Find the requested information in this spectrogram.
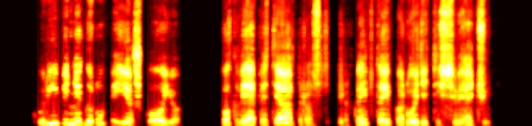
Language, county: Lithuanian, Klaipėda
